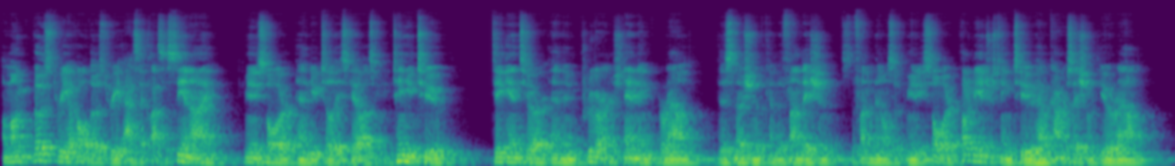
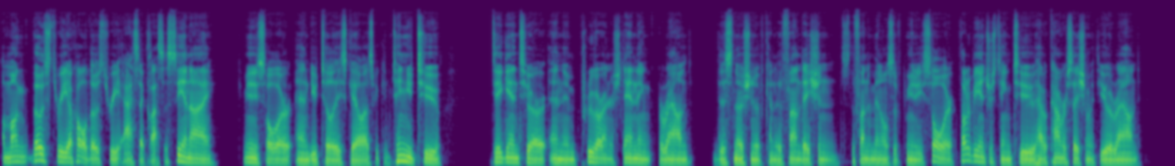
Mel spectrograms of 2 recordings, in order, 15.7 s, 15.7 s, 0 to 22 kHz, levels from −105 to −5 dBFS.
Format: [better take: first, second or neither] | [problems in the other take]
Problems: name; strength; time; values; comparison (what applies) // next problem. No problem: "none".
second | off-mic speech; somewhat distant // room echo; slight; dies away in 0.6 s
